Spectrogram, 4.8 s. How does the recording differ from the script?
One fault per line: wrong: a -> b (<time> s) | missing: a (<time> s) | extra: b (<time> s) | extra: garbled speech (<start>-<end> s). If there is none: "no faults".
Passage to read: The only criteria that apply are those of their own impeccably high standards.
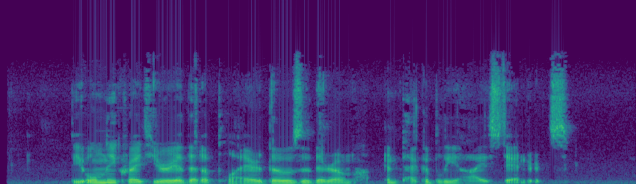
no faults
